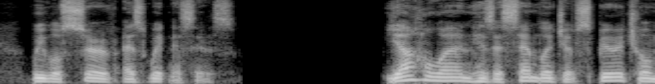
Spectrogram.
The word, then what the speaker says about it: Yahowah: Indeed, because, Yahowah, Yahowah, the proper pronunciation of the name of Eloah, God as directed in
